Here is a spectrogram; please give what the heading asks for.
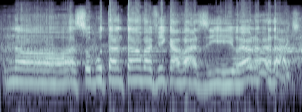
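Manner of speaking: loudly ironic exclamation; heavy irony. Acted. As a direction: ham up the sarcastic husband. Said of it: "cuidado com a ironia".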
